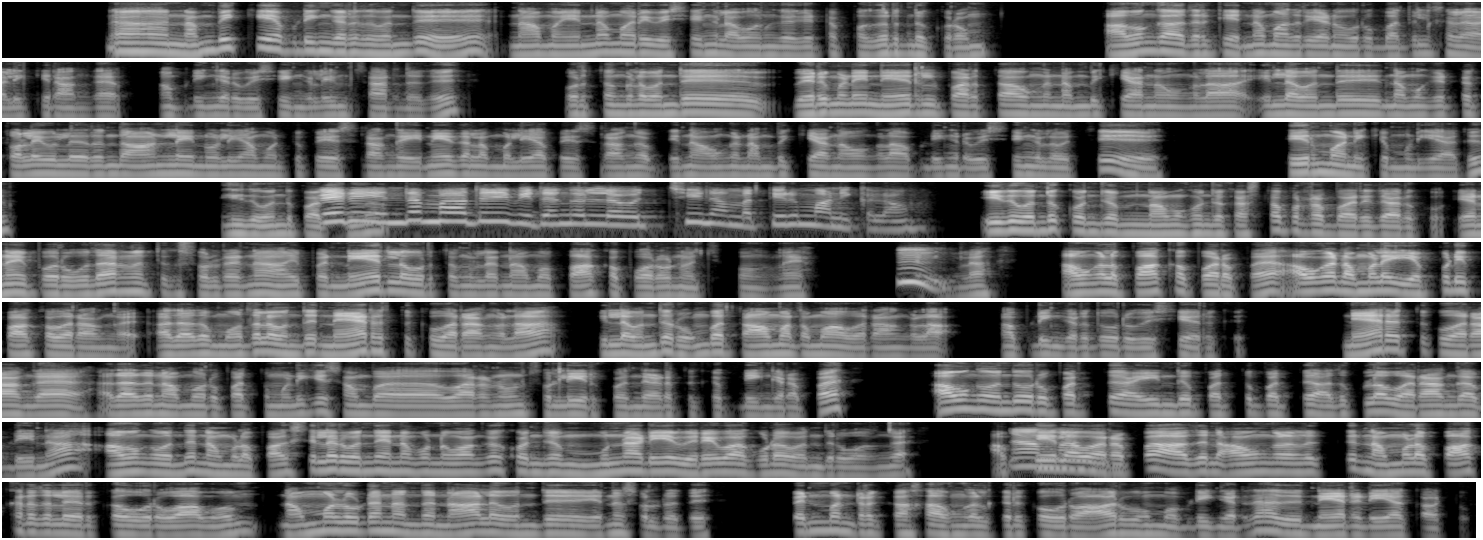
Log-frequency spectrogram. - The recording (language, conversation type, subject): Tamil, podcast, நேரில் ஒருவரை சந்திக்கும் போது உருவாகும் நம்பிக்கை ஆன்லைனில் எப்படி மாறுகிறது?
- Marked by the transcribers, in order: "ஆர்வம்" said as "வாவம்"; "ஸ்பெண்ட்" said as "ஸ்பெண்"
